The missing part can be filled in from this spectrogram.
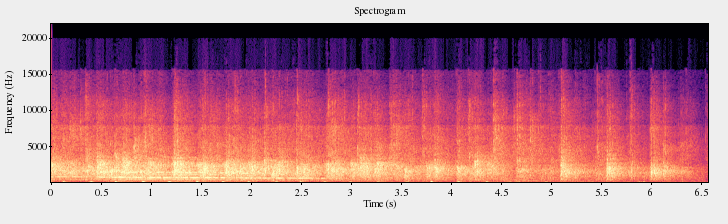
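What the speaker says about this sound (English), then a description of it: "Please give them a big round of applause." Audience applause for panelists at a devotional panel discussion, a full, steady round of clapping that gradually thins toward the end, with a regular low thumping pulse beneath it.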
